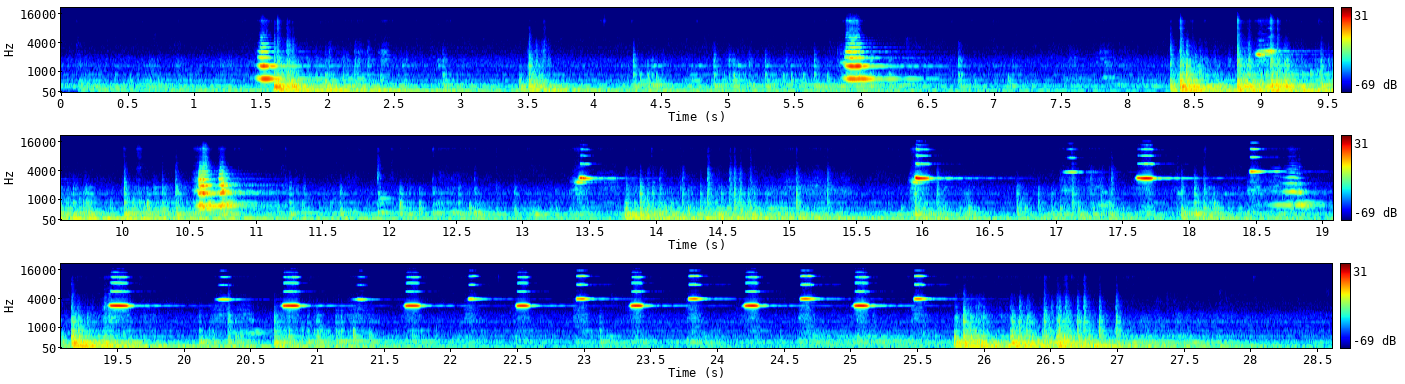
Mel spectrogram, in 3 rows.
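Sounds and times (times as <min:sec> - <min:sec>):
squeaking metal piezo: 0:13.4 - 0:13.8, 0:15.9 - 0:25.8.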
